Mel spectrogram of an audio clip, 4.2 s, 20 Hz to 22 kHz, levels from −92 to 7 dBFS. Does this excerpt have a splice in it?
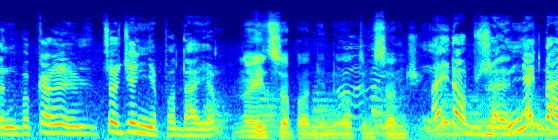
no; 0 cuts

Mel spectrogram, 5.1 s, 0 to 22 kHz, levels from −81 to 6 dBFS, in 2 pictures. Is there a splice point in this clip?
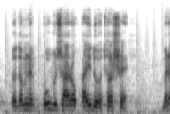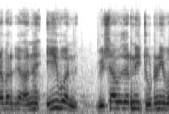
no; 0 cuts

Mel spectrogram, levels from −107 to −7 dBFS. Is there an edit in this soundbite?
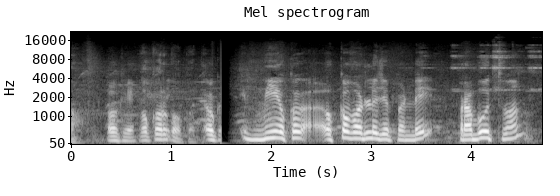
yes; 1 cut; at 1.5 s

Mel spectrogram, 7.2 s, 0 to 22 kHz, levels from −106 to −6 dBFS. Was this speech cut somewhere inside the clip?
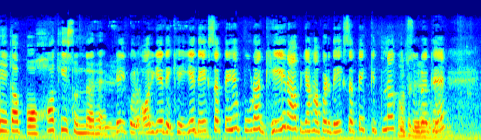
yes; 1 cut; at 1.6 s

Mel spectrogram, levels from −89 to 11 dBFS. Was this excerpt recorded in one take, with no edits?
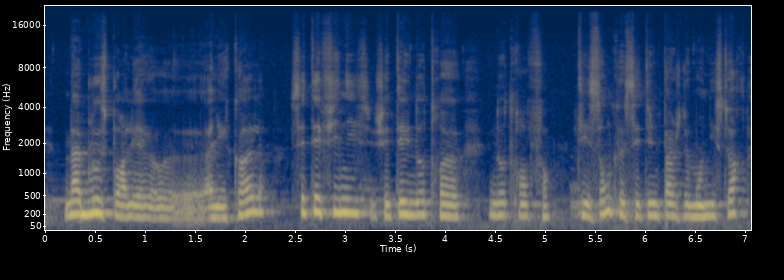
yes; 0 cuts

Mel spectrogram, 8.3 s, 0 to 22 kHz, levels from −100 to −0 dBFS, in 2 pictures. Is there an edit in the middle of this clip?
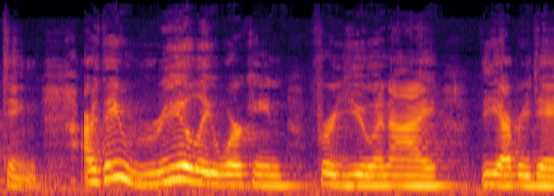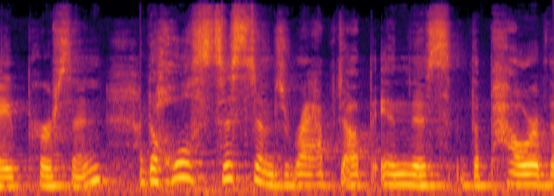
yes; 1 cut; at 5.2 s

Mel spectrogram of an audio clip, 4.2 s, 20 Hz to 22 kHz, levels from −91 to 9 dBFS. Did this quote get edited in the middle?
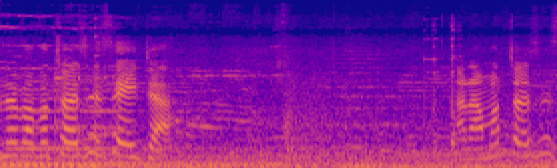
no; 0 cuts

